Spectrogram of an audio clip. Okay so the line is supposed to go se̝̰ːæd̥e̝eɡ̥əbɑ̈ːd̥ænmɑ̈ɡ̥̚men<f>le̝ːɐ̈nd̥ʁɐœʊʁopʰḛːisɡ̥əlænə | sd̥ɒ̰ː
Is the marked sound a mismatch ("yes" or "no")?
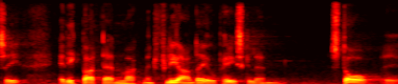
no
